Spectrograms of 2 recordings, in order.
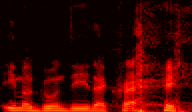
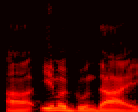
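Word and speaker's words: Ima-Gun Di: I'm Imagundi. Yeah, I know. I always say it wrong. It's Imagundai.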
